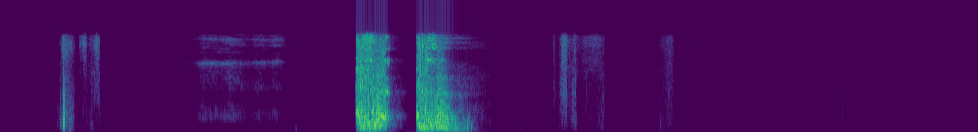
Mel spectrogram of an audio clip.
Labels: {"expert_labels": [{"quality": "poor", "cough_type": "unknown", "dyspnea": false, "wheezing": false, "stridor": false, "choking": false, "congestion": false, "nothing": true, "diagnosis": "lower respiratory tract infection", "severity": "unknown"}, {"quality": "poor", "cough_type": "unknown", "dyspnea": false, "wheezing": false, "stridor": true, "choking": false, "congestion": false, "nothing": false, "diagnosis": "obstructive lung disease", "severity": "unknown"}, {"quality": "good", "cough_type": "unknown", "dyspnea": false, "wheezing": false, "stridor": false, "choking": false, "congestion": false, "nothing": true, "diagnosis": "healthy cough", "severity": "pseudocough/healthy cough"}, {"quality": "ok", "cough_type": "wet", "dyspnea": false, "wheezing": false, "stridor": false, "choking": false, "congestion": true, "nothing": false, "diagnosis": "lower respiratory tract infection", "severity": "mild"}]}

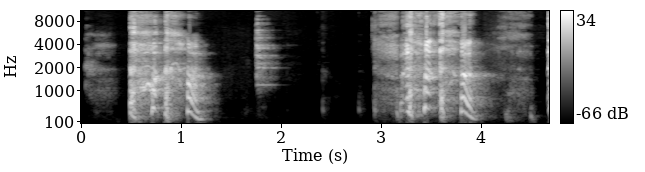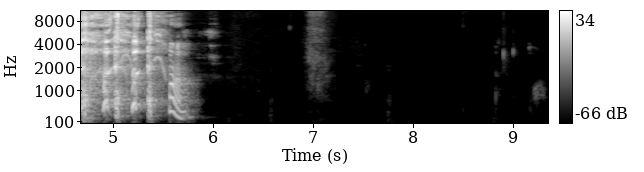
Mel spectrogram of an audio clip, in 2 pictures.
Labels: {"expert_labels": [{"quality": "good", "cough_type": "dry", "dyspnea": false, "wheezing": false, "stridor": false, "choking": false, "congestion": false, "nothing": true, "diagnosis": "upper respiratory tract infection", "severity": "mild"}], "age": 52, "gender": "female", "respiratory_condition": false, "fever_muscle_pain": false, "status": "symptomatic"}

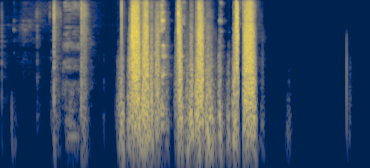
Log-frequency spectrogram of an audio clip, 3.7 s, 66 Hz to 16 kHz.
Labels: {"expert_labels": [{"quality": "poor", "cough_type": "unknown", "dyspnea": false, "wheezing": false, "stridor": false, "choking": false, "congestion": false, "nothing": false, "severity": "unknown"}], "age": 51, "gender": "male", "respiratory_condition": false, "fever_muscle_pain": false, "status": "healthy"}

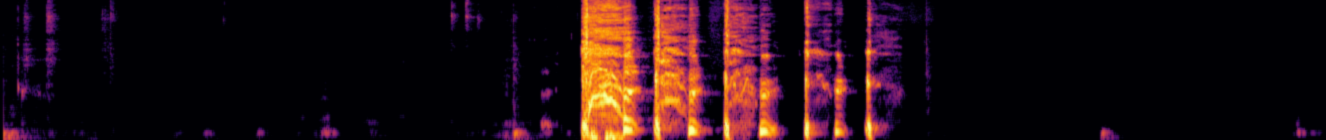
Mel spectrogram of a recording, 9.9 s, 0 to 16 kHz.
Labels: {"expert_labels": [{"quality": "good", "cough_type": "dry", "dyspnea": false, "wheezing": false, "stridor": false, "choking": false, "congestion": false, "nothing": true, "diagnosis": "upper respiratory tract infection", "severity": "mild"}], "age": 42, "gender": "male", "respiratory_condition": false, "fever_muscle_pain": false, "status": "healthy"}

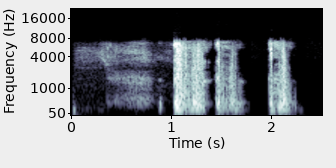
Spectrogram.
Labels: {"expert_labels": [{"quality": "ok", "cough_type": "unknown", "dyspnea": false, "wheezing": false, "stridor": false, "choking": false, "congestion": false, "nothing": false, "diagnosis": "COVID-19", "severity": "mild"}], "gender": "female", "respiratory_condition": false, "fever_muscle_pain": false, "status": "healthy"}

